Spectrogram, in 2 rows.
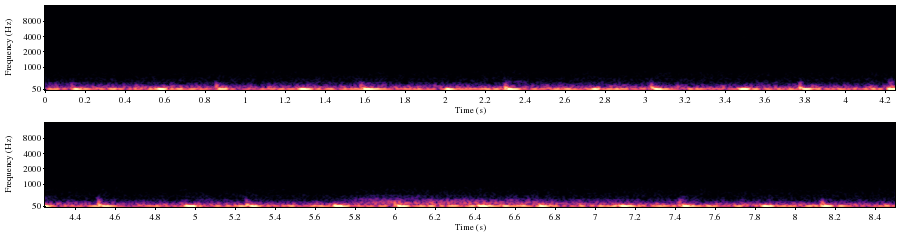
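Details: Female heart auscultated with several different stethoscopes via microphone, moving Erb's point, mitral, tricuspid, aortic, then pulmonic; regular soft lub-dub about 80/min, no added sounds; normal heart sounds.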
